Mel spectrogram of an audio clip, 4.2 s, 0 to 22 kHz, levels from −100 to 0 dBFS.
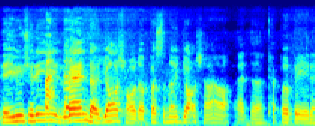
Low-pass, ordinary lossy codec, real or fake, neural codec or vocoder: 19.8 kHz; none; fake; vocoder, 44.1 kHz, 128 mel bands, Pupu-Vocoder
